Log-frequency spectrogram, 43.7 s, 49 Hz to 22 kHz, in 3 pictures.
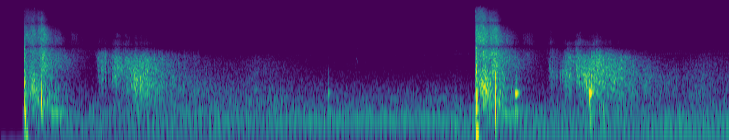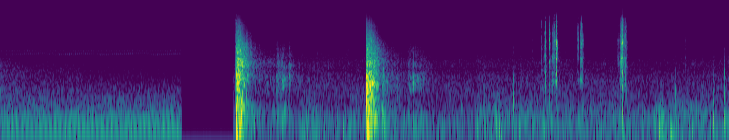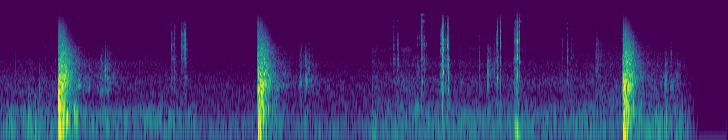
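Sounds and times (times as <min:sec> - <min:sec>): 
rifle shots: 0:00.5 - 0:06.5, 0:09.4 - 0:14.7, 0:19.3 - 0:20.6, 0:21.8 - 0:23.3, 0:25.4 - 0:26.3, 0:26.9 - 0:27.2, 0:30.3 - 0:31.8, 0:32.4 - 0:33.1, 0:34.3 - 0:35.6, 0:36.6 - 0:39.8, 0:41.6 - 0:42.7
rifle reloading: 0:25.2 - 0:27.2, 0:32.4 - 0:33.1, 0:36.6 - 0:40.7.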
